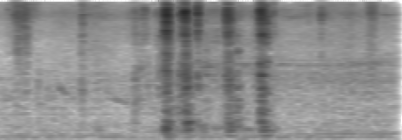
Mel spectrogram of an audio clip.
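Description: Automatic truck's gear lever being pulled back into park: four quick clicks about a second in, over a low steady cabin hum.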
